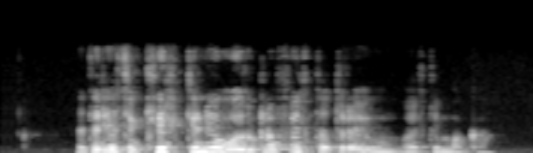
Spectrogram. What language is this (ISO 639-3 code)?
isl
